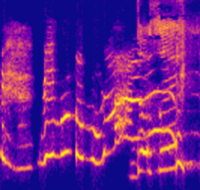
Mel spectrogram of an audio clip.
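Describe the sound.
A voice imitates excited fan screaming: a run of high-pitched, wavering squeals and shrieks, loud and in quick bursts, with a second voice joining toward the end.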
